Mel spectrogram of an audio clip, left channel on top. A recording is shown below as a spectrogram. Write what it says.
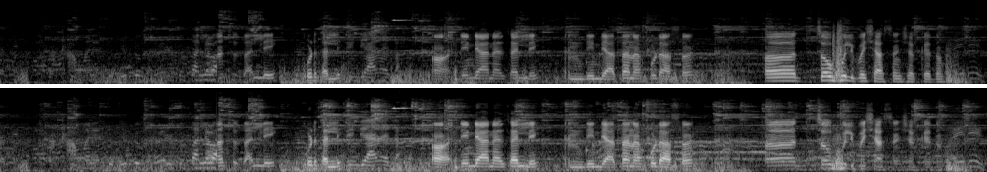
असं चालले कुठे चालले? दिंडी आणायला. हा दिंडी आणायला चालले. आणि दिंडी आता ना कुठं असं चौफुली पैसे असून शक्यतो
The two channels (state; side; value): quieter; left; 5.5 dB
